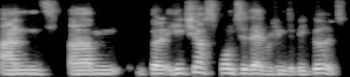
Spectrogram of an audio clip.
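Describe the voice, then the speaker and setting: A man's voice: fairly high pitch, fairly even intonation, normal speed. A man in his fifties talking casually and enthusiastically as an interview guest, telling anecdotes over a video call from a home office. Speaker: audio drama producer, interview guest. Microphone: computer mic on video call. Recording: dull, lo-fi video call audio.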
